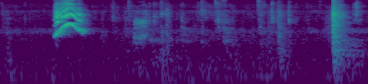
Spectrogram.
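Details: Loud arched screech from a pet cockatiel, sliding up and back down in pitch, then quiet rustles and a final dry click.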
